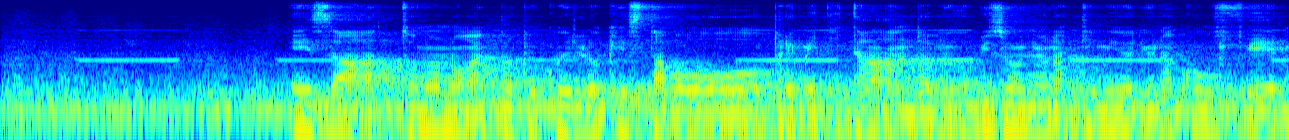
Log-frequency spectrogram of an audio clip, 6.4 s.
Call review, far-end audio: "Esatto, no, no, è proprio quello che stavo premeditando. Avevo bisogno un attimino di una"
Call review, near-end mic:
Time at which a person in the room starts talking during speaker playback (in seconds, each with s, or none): none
